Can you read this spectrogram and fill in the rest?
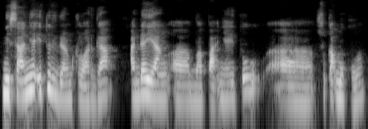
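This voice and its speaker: A woman pastor preaching to students, lively, with jokes and small acted dialogues. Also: lowish voice, moderate pace. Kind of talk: sermon to students.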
